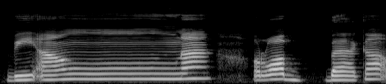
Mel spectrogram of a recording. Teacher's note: یہاں پر نون مشدد پر ہم غنہ کریں گے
